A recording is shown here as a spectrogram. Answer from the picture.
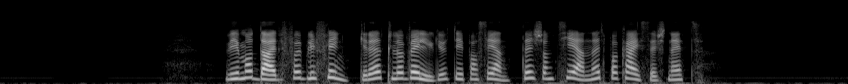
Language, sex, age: Norwegian, female, 35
